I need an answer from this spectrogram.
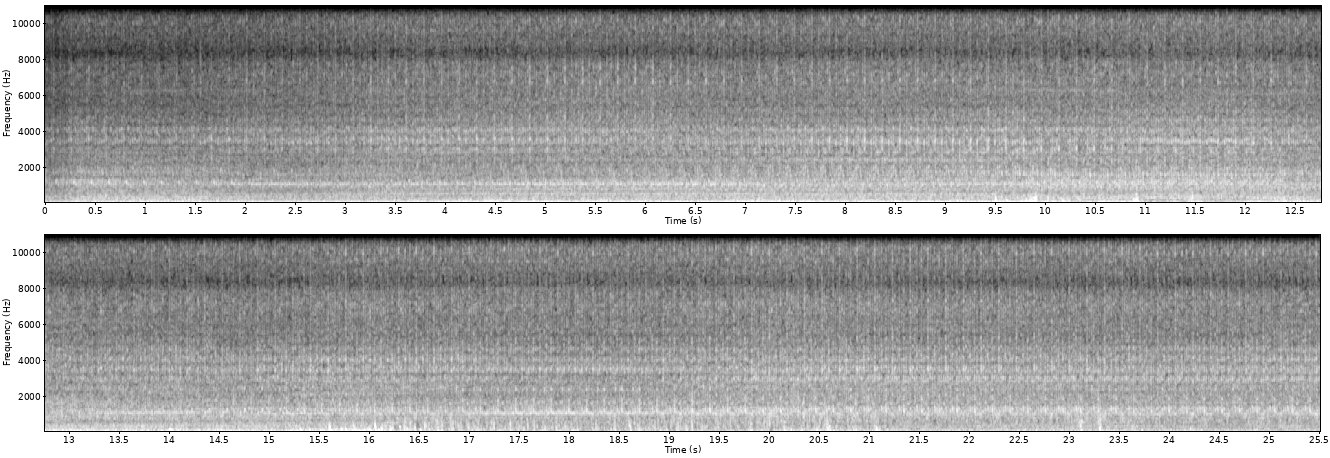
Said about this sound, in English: that's the blow-by test this truck passes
